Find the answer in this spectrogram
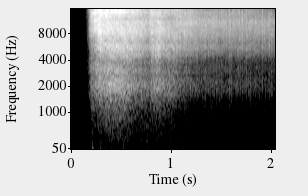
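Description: Static-like hiss from a logo intro sound effect, strongest in the high end. It starts suddenly and slowly fades away.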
